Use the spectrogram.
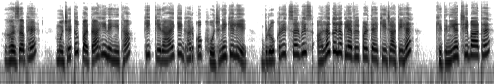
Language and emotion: Hindi, surprised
